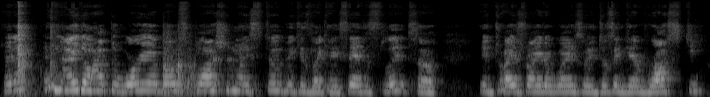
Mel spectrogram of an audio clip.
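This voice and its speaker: Chatting fairly quickly in a high, steady voice, a Mexican homestead vlogger in her forties rambles in Spanish-accented speech while washing dishes next to the wood stove at home. She often chuckles and restarts sentences, and the propped-up phone camera recording her also picks up background noise.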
